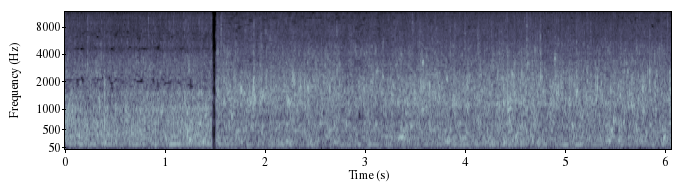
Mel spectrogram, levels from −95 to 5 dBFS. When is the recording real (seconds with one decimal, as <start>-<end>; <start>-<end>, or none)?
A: 0.0-1.3; 4.2-6.1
